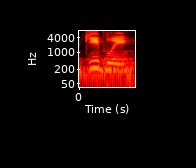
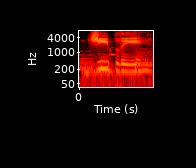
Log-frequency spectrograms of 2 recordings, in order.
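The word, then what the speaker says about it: Ghibli: G this is again gebi uh if you look at or jbi as it's supposed to be pronounced I learned uh GBL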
